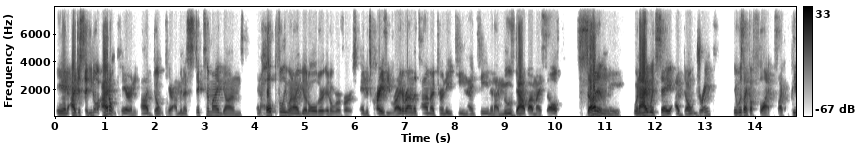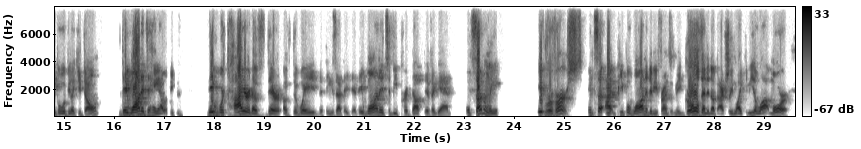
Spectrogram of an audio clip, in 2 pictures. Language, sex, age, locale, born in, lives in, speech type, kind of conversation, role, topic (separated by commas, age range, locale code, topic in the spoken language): English, male, 20-24, en-US, United States, United States, conversation, podcast, guest, How do your personal values shape the decisions you make in life?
